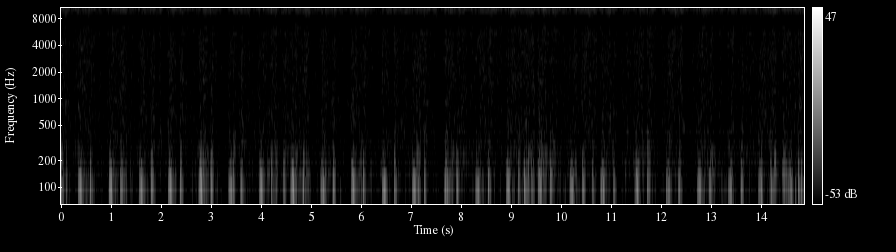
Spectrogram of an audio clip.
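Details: Self-recorded pounding heartbeat, noted as fast: strong, regular low thumps at about 98 beats a minute.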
